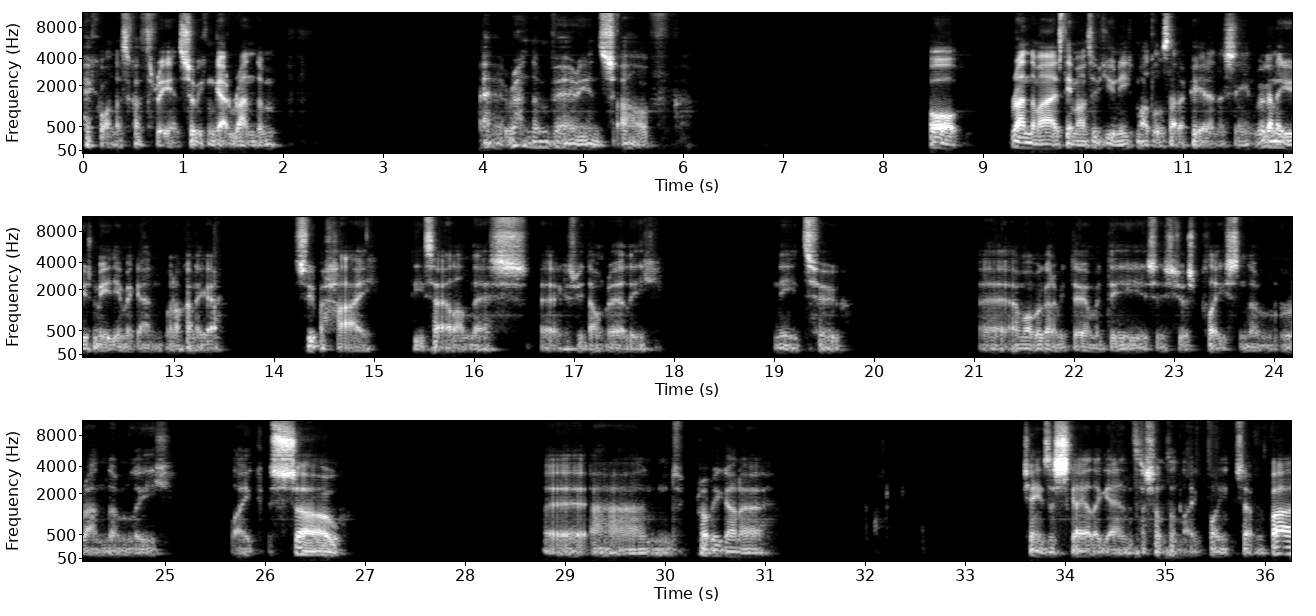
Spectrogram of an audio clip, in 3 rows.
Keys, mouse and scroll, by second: 2.3 click, 2.7 click, 3.1-3.5 scroll down 1, 3.5 click, 3.7 click, 7.5 click, 7.8 click, 8.2 click, 11.1-12.4 scroll up 2, 12.5 click, 13.9 click, 14.4 click, 15.2 click, 15.5 click, 16.4 click, 17.6 click, 17.9 click, 18.6 click, 19.6 click, 20.1 click, 20.4 click, 21.0 click, 21.2 click, 21.6 click, 22.5 click, 22.7 click, 23.0 click, 23.4 click, 23.9 click, 24.3 click, 25.1 click, 26.7 click, 27.1 click, 27.5 click, 33.8 click, 34.3-36.2 drag.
